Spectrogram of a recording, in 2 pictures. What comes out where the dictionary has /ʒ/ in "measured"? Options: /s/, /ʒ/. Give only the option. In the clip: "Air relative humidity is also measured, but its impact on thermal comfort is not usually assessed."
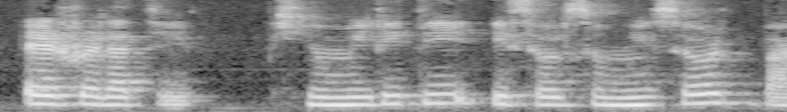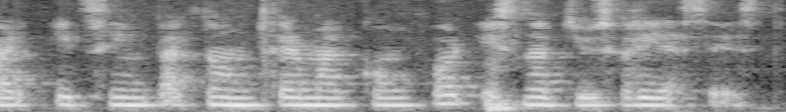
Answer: /s/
